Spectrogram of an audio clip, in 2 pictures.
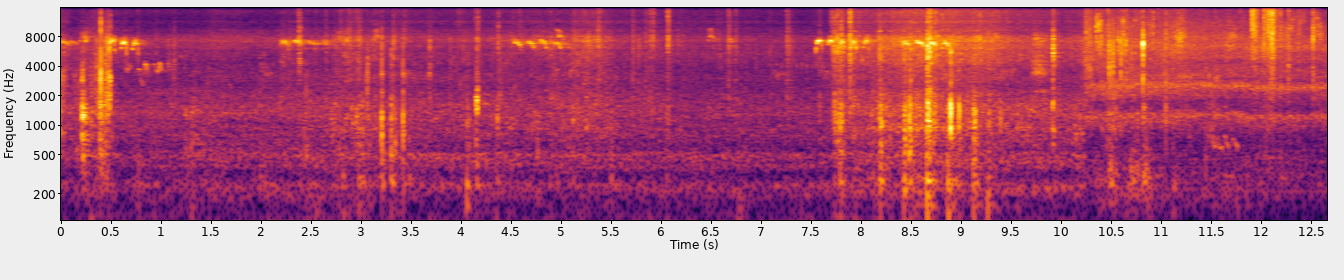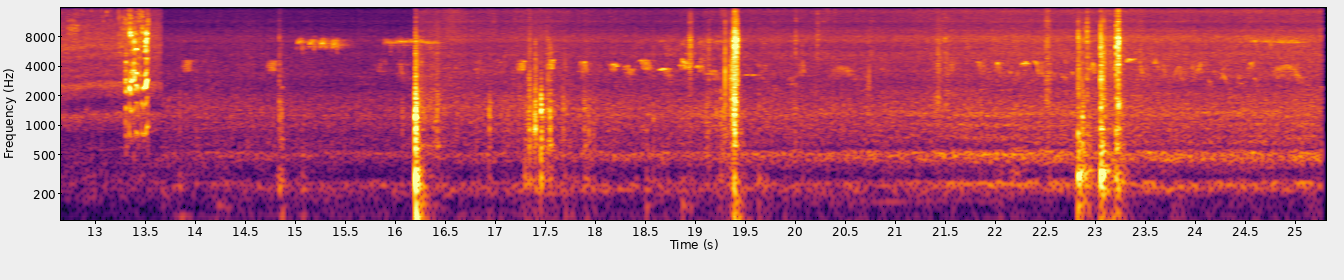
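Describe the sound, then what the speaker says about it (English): A swarm of honey bees is dumped in front of a hive, and the bees keep up a continuous close buzzing. Louder passes and scattered handling knocks rise above the drone, which briefly quiets partway through. "dump the bees in front of it, so then they get a better communication with other bees"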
